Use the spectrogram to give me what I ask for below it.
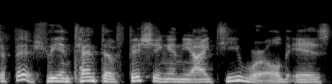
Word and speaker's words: phishing: Phishing, which when you first hear it, it doesn't sound the way it's spelled in IT, which is P-H-I-S-H-I-N-G. Phishing, which is part of spoofing, etc.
